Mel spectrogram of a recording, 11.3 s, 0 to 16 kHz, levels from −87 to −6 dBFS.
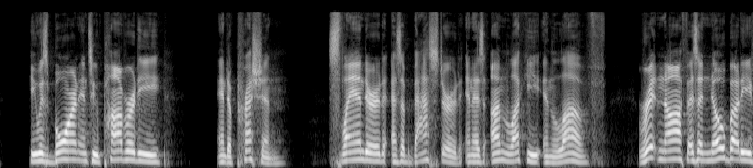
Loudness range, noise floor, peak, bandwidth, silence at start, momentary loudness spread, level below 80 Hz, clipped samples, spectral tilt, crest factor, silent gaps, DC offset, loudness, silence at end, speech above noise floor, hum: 3 LU; -74 dBFS; -2 dBFS; 12.5 kHz; 0.45 s; 8 LU; -52 dBFS; under 0.1%; -4.5 dB/octave; 16 dB; 2.86-3.12 s, 3.19-3.23 s; under 0.1%; -17 LUFS; 0 s; 57 dB; none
